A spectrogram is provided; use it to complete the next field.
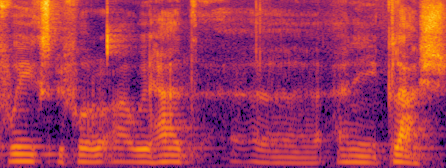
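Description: A somewhat breathy man with a Lebanese accent, at a very slow pace. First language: Arabic. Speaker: podcaster and former TV journalist. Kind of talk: casual interview conversation.

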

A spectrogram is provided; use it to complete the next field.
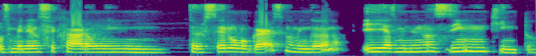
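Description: A woman with a plain, everyday voice, medium pitch and fairly even intonation, at a fairly slow pace with hardly any pauses. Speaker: alumna, former softball player. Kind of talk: casual chat.

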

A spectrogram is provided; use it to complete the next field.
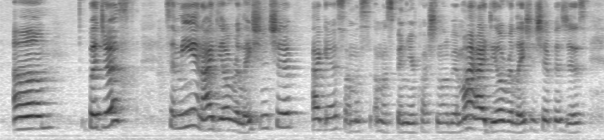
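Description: A woman with an American accent talks at a very fast pace in a high pitch, with very wide pitch swings. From New Jersey, US. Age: 20s. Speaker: co-host, makeup artist and aspiring actress. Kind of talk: casual chat.

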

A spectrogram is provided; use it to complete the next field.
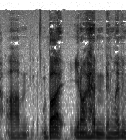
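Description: A man with an American accent has a plain, everyday voice at a fairly low pitch. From Idaho, Nampa. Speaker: politician and army veteran. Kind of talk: interview.

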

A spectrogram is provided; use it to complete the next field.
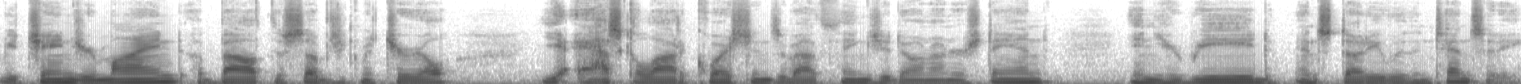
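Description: Somewhat breathy, a man talks at medium pitch and a moderate pace. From Wisconsin, Oneida reservation near Green Bay. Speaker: doctor. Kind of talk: interview, life story.

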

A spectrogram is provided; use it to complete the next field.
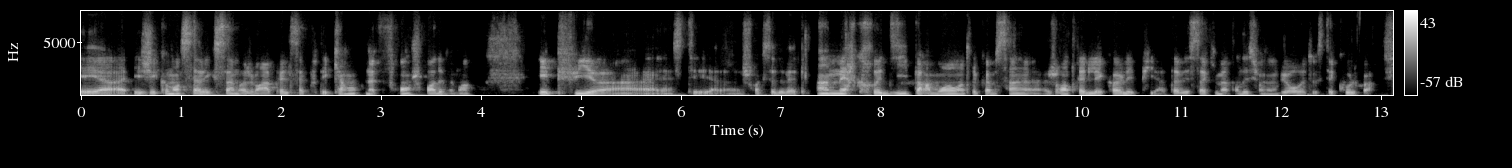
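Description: The man talks at a fairly quick pace, and the sound is dry and close with no echo. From France, Chartres area. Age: 30s. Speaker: professional magician. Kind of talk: casual interview. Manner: casual, hesitant with fillers.

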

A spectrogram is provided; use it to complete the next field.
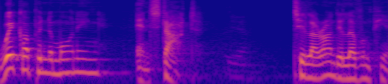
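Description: A man with a high pitch talks at a fairly quick pace. His tone is animated and his intonation lively. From Nigeria. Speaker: pastor. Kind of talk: sermon. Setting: church.

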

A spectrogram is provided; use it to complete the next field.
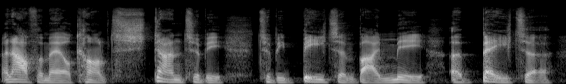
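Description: Using a British accent, a man talks with a very deep, low voice and ordinary pitch variation. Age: 20s. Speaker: podcast co-host. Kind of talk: casual chat. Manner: animated.

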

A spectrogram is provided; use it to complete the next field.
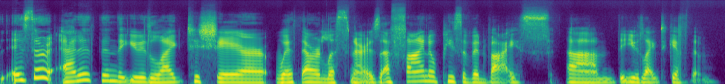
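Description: A woman with an ordinary speaking voice talks at medium pitch with ordinary pitch variation and hardly any pauses, the sound dry and close with no echo. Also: moderate pace. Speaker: podcast host. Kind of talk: interview.

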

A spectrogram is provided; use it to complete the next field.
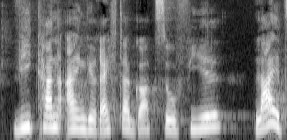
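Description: A woman talks with vocal fry. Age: 20s. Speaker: preacher, theology student. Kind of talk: sermon. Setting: church.

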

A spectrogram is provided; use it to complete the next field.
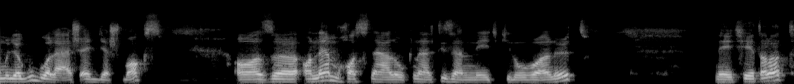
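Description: An unremarkable speaking voice with ordinary pitch variation against a quiet background. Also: man. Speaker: strength coach and podcast host. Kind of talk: casual chat.

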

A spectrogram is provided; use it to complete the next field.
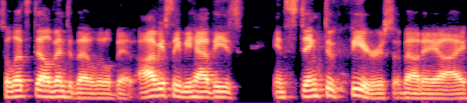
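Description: Here is a man with an unremarkable speaking voice and fairly low pitch. He talks at a fairly quick pace on a very clean recording with a silent background. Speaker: podcast host and editor. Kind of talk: interview.

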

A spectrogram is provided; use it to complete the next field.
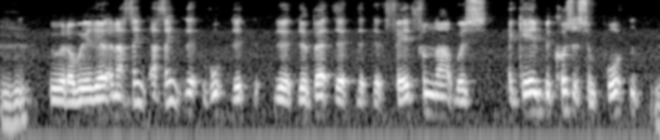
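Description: With a Scottish accent, a man talks at a very fast pace. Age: 50s. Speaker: retreat participant sharing faith story. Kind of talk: testimony.

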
